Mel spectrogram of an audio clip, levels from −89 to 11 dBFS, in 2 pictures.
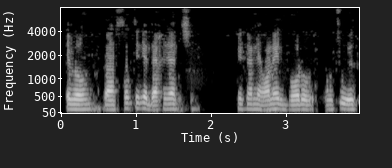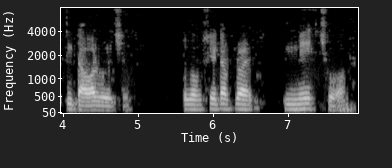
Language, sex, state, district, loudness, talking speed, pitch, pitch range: Bengali, male, West Bengal, Jalpaiguri, -17 LUFS, 135 wpm, 140 Hz, 135-150 Hz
